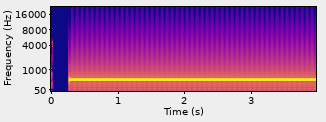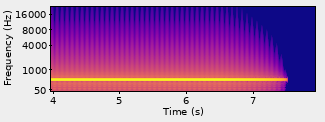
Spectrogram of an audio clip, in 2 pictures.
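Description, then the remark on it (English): A steady, pure sine tone held at the pitch A for about seven seconds, loud and unwavering, starting abruptly and fading out quickly at the end with nothing else audible. “and here's a pure sine tone A.”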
